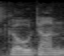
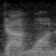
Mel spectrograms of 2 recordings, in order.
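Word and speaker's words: GO_DONE: go done okay that's that's not pronounced god one it's go done okay so we can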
